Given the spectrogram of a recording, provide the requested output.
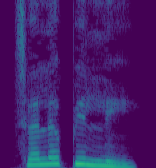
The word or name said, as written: ಚಲಪಿಲ್ಲಿ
